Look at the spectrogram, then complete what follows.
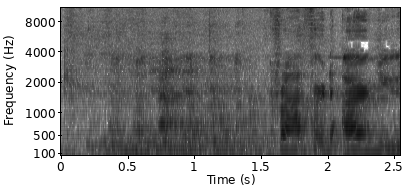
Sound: audience laughs

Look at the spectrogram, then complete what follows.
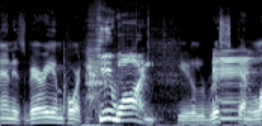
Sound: buzzer

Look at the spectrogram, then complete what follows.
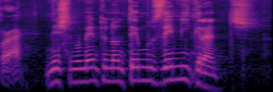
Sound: speaking portuguese

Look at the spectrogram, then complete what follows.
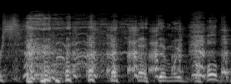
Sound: laughter

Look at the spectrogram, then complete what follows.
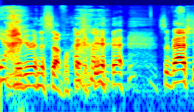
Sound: laughs

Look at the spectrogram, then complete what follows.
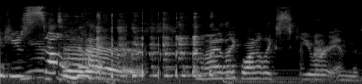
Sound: laughter

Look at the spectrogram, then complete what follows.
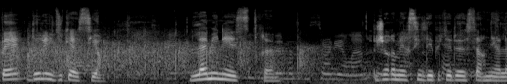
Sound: applause

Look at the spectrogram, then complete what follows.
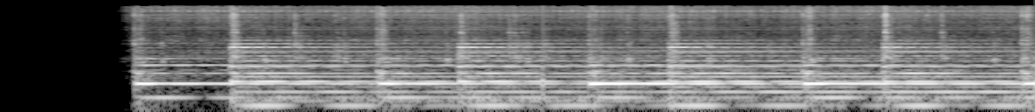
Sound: sound of clock

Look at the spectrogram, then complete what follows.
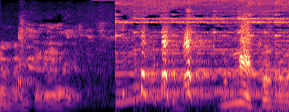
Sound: laughs

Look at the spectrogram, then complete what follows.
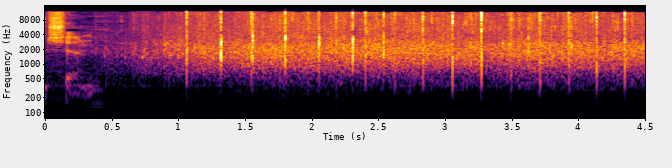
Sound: audience applause

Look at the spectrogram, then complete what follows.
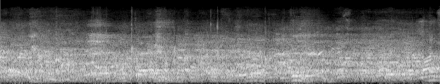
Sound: audience laughing

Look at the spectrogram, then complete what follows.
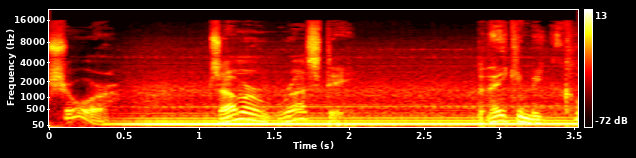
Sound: car engine roaring

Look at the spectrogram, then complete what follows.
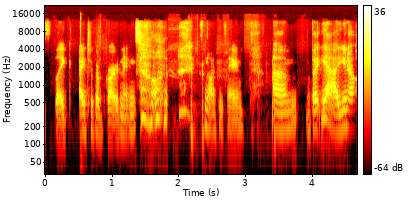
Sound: laughing

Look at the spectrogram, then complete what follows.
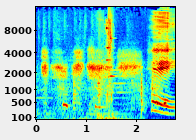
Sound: viewer breathing heavily, game pauses

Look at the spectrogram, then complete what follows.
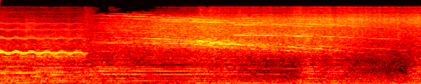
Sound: engine slows

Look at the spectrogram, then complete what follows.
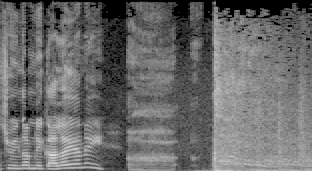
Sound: sighs

